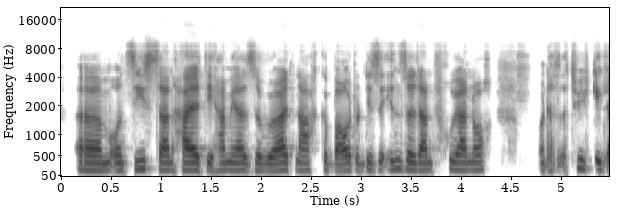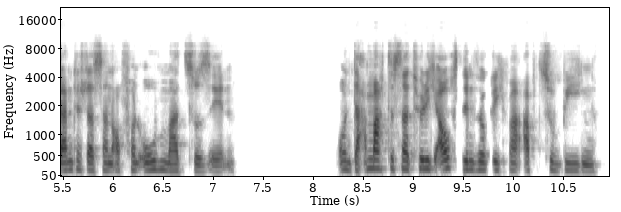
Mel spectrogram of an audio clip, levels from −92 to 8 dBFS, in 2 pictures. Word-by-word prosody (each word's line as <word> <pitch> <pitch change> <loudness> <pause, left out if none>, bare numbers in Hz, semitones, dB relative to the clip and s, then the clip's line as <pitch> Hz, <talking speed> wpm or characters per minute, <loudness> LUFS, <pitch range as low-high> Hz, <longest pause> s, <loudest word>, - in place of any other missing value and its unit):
ähm, 170 -1 +3
und 170 -1 -1
siehst 200 +3 -2
dann 170 -1 +2
halt, 170 -1 +7
die 160 - -1
haben 170 +1 -1
ja 170 -1 +2
„The 160 0 -2
World“ 165 +2 +5
nachgebaut 165 -1 -1
und 165 - -8
diese 165 - -3
Insel 190 -2 0
dann 165 -1 +3
früher 180 -2 +1
noch. 175 +1 -4 0.5
Und - - -6
das - - -8
ist - - -11
natürlich 205 -2 -6
gigantisch, 185 -1 +1
das 170 -1 0
dann 165 -1 -3
auch 155 - -5
von 175 - -6
oben 185 +1 -3
mal 155 -1 -1
zu 155 0 -5
sehen. 140 -1 -8 1.1
Und 190 -2 -4
da - - 0
macht 210 0 +4
es 210 -1 -3
natürlich 205 +1 +1
auch 205 +3 +4
Sinn, 190 -1 -2
wirklich 180 -1 -5
mal 170 - -1
abzubiegen. 165 -3 -6
170 Hz, 220 wpm, -23 LUFS, 165-185 Hz, 1.1 s, halt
